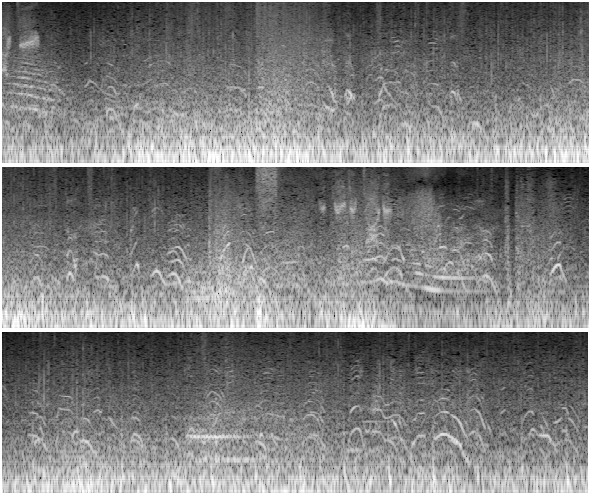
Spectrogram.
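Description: Fire roars with a low, steady rumble.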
